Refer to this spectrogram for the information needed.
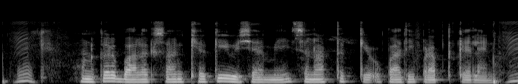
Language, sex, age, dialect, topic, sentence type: Maithili, male, 18-24, Southern/Standard, banking, statement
